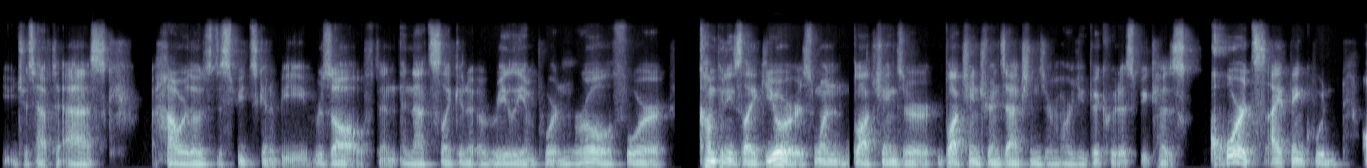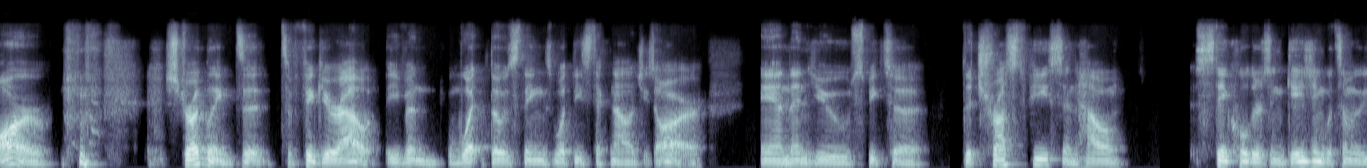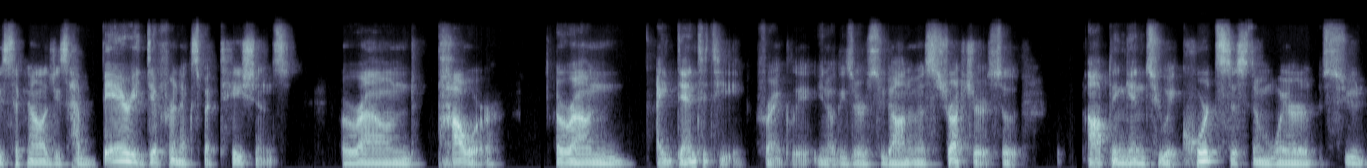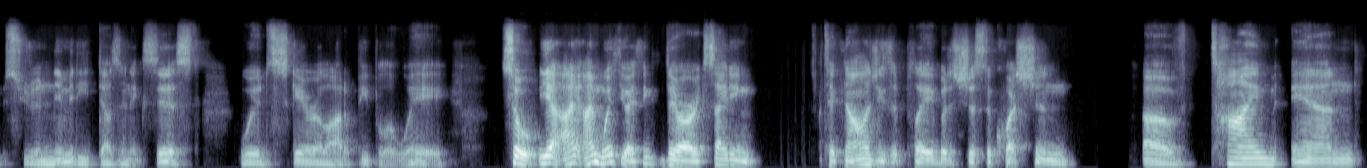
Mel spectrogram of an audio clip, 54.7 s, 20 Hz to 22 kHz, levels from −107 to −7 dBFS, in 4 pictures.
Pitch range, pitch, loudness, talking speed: 65-85 Hz, 75 Hz, -27 LUFS, 135 wpm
